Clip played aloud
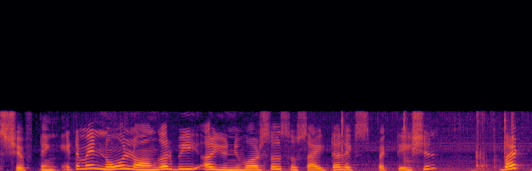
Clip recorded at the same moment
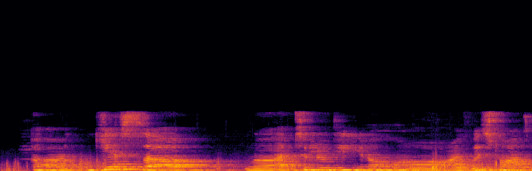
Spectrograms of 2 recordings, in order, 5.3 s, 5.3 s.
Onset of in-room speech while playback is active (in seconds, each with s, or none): 0.3 s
